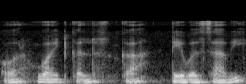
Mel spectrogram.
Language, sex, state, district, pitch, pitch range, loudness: Hindi, male, Himachal Pradesh, Shimla, 105 Hz, 100-110 Hz, -16 LUFS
